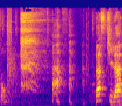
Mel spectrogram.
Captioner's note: big laughter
